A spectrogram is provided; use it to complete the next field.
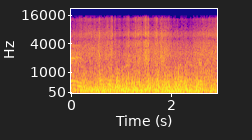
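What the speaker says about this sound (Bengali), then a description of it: "দারুণ হাওয়া দিচ্ছে" Strong wind buffets the microphone outdoors near the Mansa Devi temple in Haridwar, a loud continuous rumbling roar throughout, with a voice faintly heard beneath it.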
